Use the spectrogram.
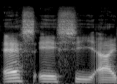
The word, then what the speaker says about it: Saci: So, based on a well-known character from Brazilian folklore, the Saci, that's S-A-C-I, just in case I'm mispronouncing it, but I think I'm right in thinking Saci.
